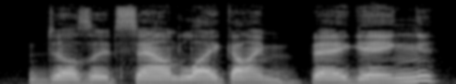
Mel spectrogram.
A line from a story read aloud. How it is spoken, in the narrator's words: Zoro growls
